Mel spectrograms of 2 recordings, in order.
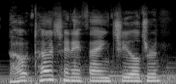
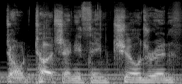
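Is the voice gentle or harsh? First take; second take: gentle; harsh. First: It is said in a soft, kind voice. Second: It is said in a harsh, stern voice. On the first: The speaker calls it right. "Now I gotta go back and Mister Rogers this shit" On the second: The speaker calls it wrong. "my fucking voice was just like a cop"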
